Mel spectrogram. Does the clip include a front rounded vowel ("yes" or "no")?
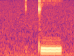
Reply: no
